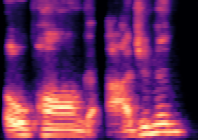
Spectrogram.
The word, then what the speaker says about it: Opong Ajaman: The pronunciation of my name is Opong Ajaman.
